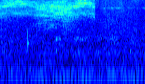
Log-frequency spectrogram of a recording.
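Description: Faint scratching of chalk on a blackboard as a long wavy curve is drawn in one continuous stroke, stopping about one and a half seconds in.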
